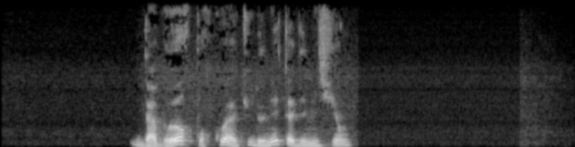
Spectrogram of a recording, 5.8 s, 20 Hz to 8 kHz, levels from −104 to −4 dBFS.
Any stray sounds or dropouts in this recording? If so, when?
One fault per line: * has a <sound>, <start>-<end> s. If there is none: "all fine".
all fine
